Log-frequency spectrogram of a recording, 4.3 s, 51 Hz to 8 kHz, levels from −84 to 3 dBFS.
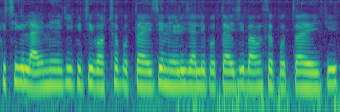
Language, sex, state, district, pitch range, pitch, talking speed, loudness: Odia, male, Odisha, Khordha, 160-180 Hz, 165 Hz, 195 wpm, -16 LUFS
